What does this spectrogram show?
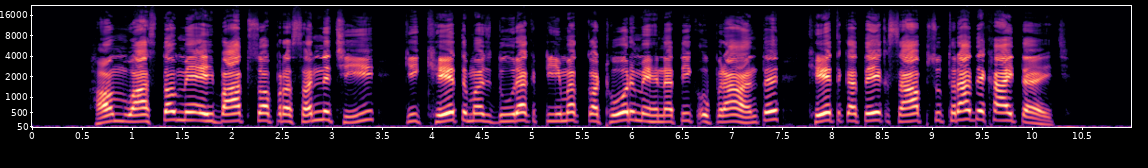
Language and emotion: Maithili, happy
